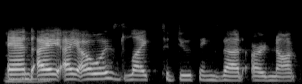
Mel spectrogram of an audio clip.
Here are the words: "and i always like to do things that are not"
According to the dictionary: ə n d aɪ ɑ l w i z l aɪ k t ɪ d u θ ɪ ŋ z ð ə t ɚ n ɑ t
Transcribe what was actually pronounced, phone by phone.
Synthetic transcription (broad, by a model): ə n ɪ aɪ ɑ l w i z l aɪ k t ɪ d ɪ θ ɪ ŋ z ð ə t ɚ n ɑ t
